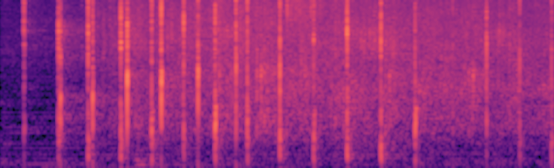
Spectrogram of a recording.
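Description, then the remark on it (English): Scattered applause from a small church audience clapping for themselves, with crisp individual claps rising and falling at a steady, uneven pace, moderately loud, with no talking. “我也希望在当中的你们给自己一些掌声。 And amongst us, let's clap together.”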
